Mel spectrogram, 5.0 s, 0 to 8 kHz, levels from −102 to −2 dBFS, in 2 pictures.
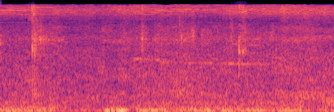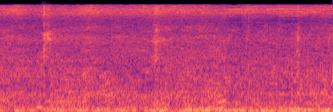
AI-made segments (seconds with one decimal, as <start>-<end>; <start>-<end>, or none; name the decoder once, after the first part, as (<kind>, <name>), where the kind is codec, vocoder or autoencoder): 0.4-1.0 (codec, SNAC); 2.1-4.2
